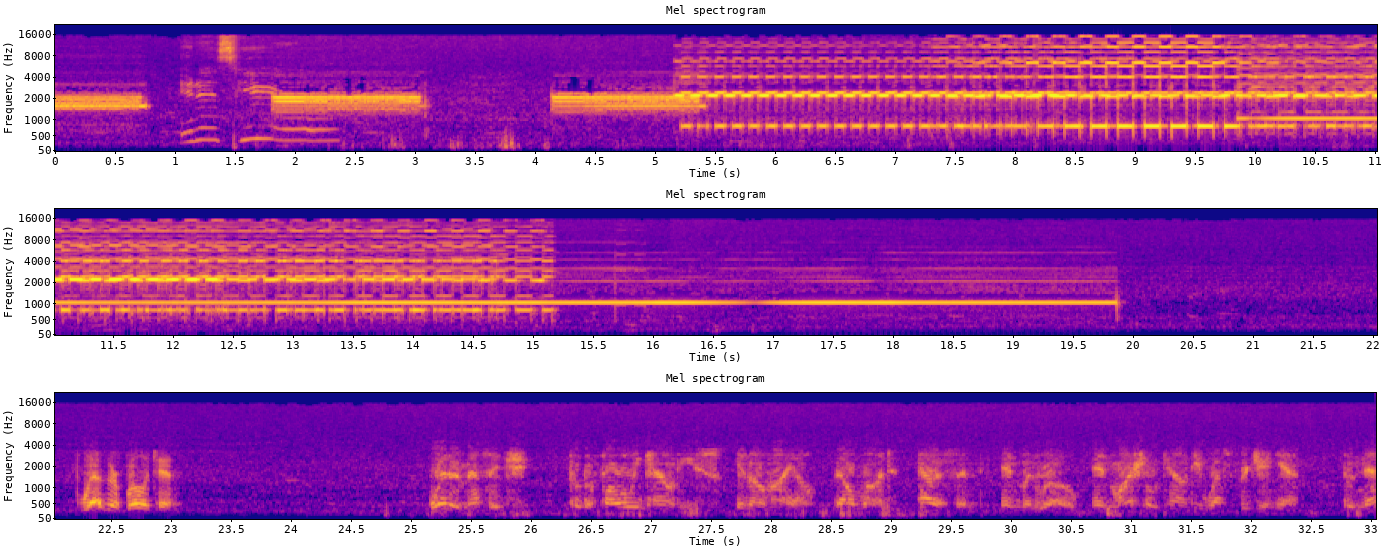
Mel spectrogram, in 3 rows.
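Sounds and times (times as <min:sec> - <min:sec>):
wavering alarm tone: 0:00.0 - 0:00.8, 0:01.8 - 0:03.1, 0:04.2 - 0:20.0
steady warning tone: 0:01.8 - 0:03.2, 0:04.2 - 0:20.0
digital data bursts: 0:04.2 - 0:15.3.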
